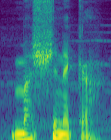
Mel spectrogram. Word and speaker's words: Machinika: How do you pronounce this? Machinika.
